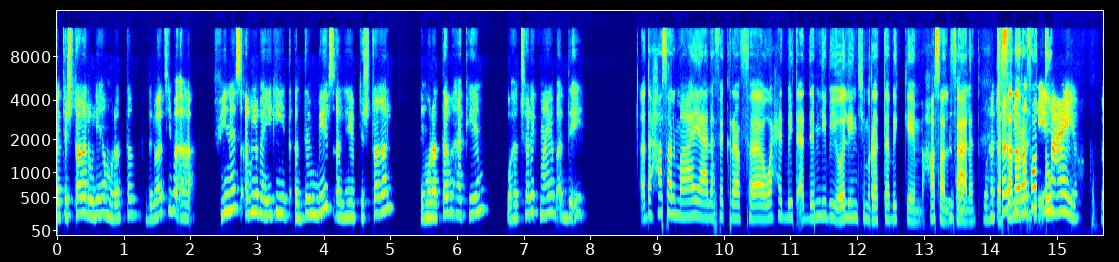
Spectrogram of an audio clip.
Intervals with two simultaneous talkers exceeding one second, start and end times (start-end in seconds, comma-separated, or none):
13.4-15.0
